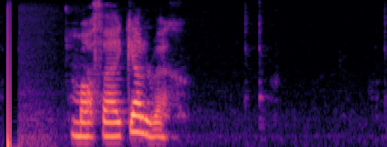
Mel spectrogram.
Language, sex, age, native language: Icelandic, female, 10, Icelandic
